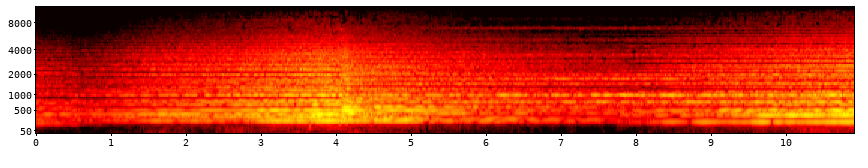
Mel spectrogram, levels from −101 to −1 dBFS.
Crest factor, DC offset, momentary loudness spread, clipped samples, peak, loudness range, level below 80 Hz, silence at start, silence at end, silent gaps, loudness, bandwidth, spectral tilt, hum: 18 dB; under 0.1%; 20 LU; under 0.1%; -16 dBFS; 10 LU; -84 dBFS; 0 s; 0 s; none; -34 LUFS; 10 kHz; -4 dB/octave; none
